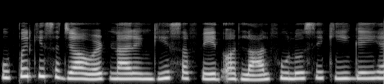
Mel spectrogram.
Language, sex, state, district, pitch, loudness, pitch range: Hindi, female, Jharkhand, Ranchi, 275 Hz, -13 LUFS, 255-290 Hz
